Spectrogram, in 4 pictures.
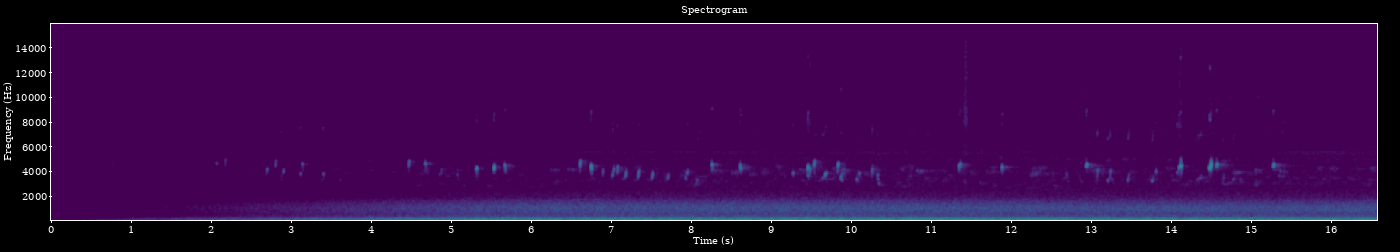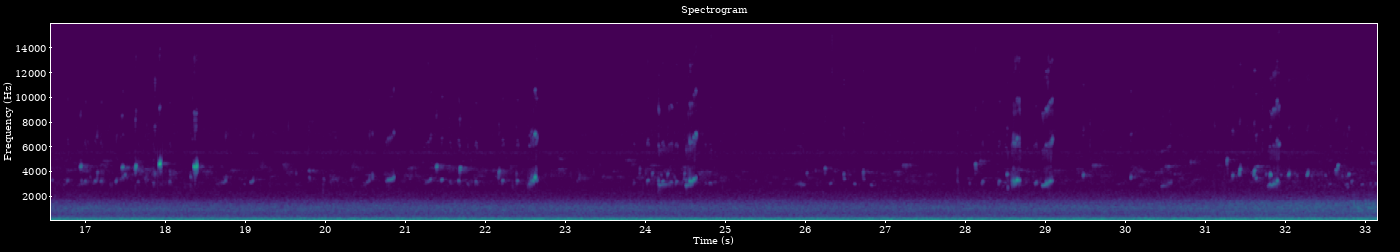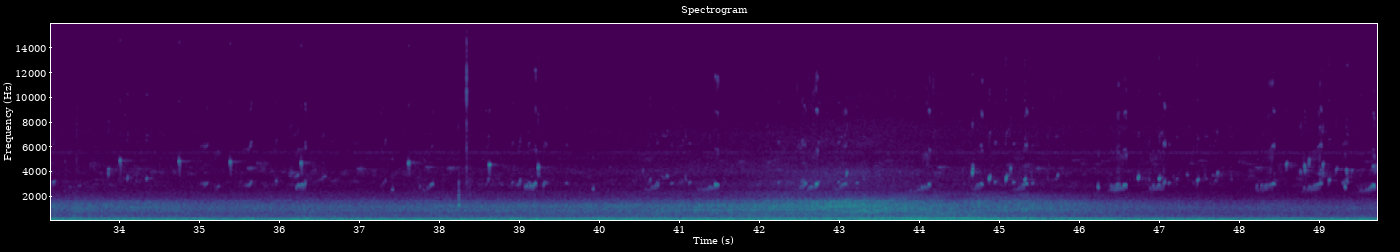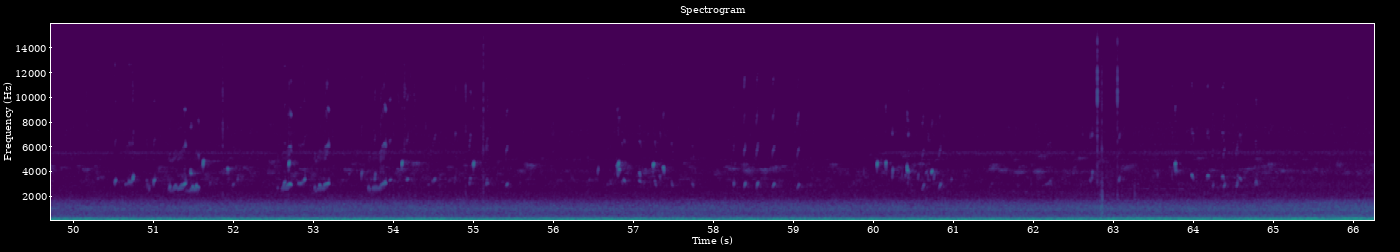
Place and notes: Cockroach chorus, Exxon Mobile building, Downtown Houston, Texas
Cockroaches singing like pretty birds, en masse! Recorded among them, perched in the middle of a jasmine garden - where they were hiding... Urban, insects, cars, traffic, night sounds.
Church Audio CA-14 omnis with binaural headset > Tascam DR100 MK-2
